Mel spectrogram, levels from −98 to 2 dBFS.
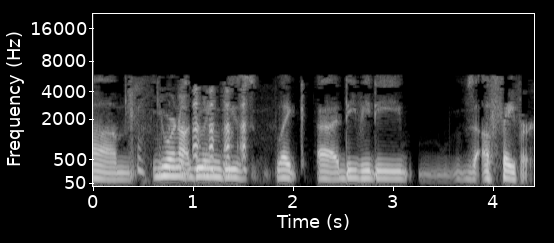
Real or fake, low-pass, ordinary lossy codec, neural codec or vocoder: real; 7.2 kHz; MP3, 24 kbps; none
